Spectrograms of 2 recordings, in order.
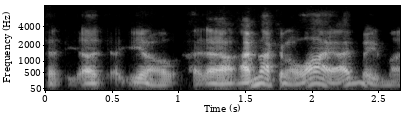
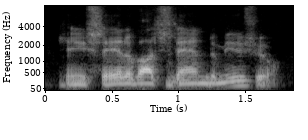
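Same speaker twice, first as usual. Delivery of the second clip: usual speaking voice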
